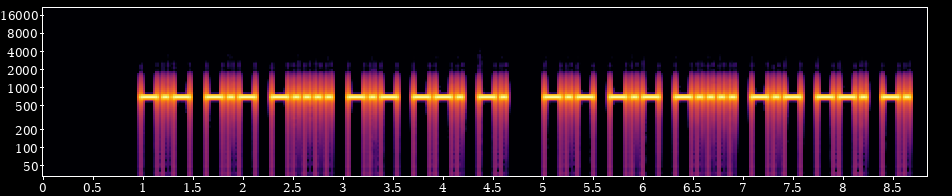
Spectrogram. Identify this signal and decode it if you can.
Morse code, heard as a keyed tone, about 22 wpm, 700 Hz. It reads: KK6KGN KK6KGN
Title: USA Call Signs Repeated 3x 22wpm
